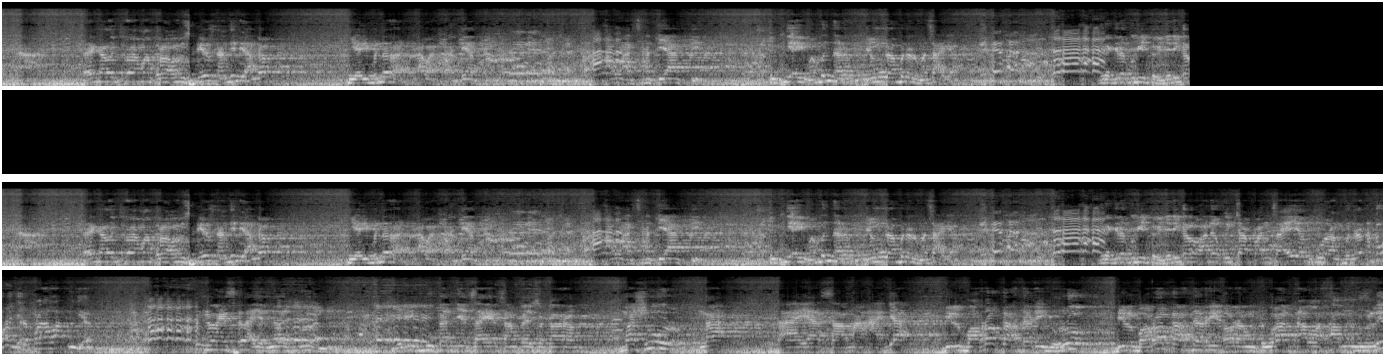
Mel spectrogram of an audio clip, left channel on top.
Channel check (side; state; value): left; drops out; at 11.9 s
